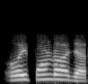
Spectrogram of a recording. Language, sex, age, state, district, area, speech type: Bengali, male, 18-30, West Bengal, Jalpaiguri, rural, conversation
